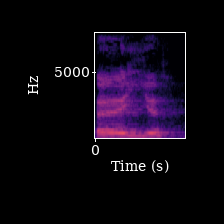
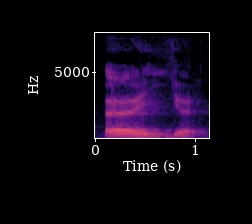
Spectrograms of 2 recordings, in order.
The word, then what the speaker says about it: œil: final da palavra, com œil, aille, eille, ouille. Vou dar alguns exemplos aqui. A gente pronuncia esse L como se fosse um I curtinho.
